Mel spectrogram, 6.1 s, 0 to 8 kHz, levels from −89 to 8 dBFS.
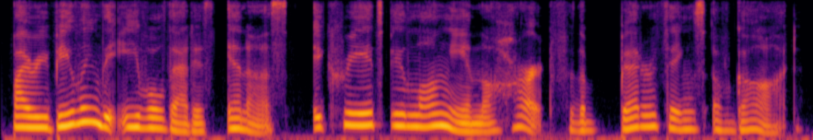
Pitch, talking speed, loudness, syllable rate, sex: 170 Hz, 205 wpm, -16 LUFS, 4.9 syllables/s, female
